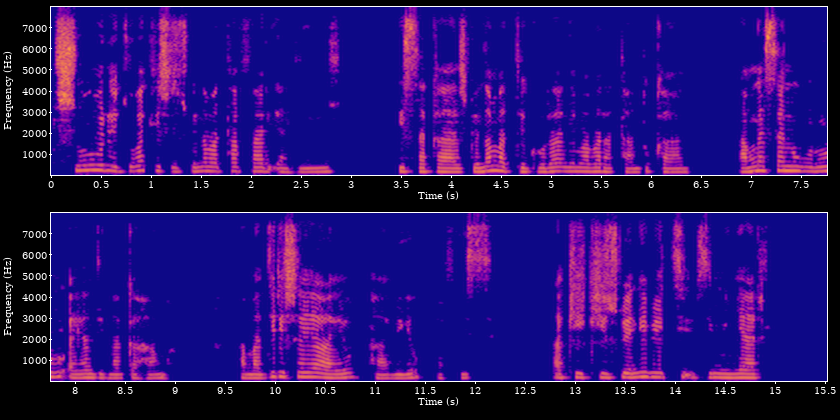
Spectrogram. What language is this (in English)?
Rundi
